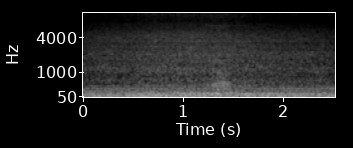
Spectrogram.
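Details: A Nissan Almera that kept misfiring after a spark plug change is tested at idle in reverse with the AC on to add load. A low, even hum with no stumbles or jerks for about a minute shows it is now idling smoothly; the plug was the fault.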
